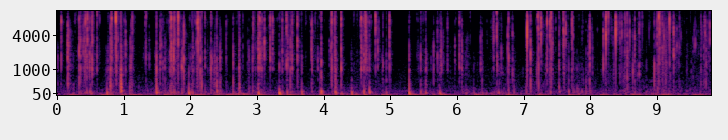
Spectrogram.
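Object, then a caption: Padded plastic bubble mailer envelope. A large white and blue Amazon Prime padded plastic bubble mailer with contents inside is held up and tapped and scratched with fingertips and short nails. The result is dense, bright crinkling and crackling with many quick, sharp taps throughout.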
